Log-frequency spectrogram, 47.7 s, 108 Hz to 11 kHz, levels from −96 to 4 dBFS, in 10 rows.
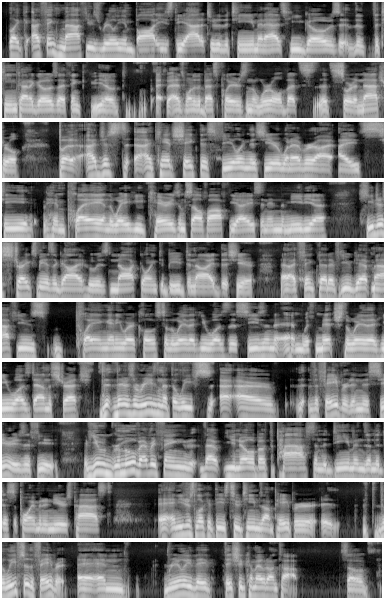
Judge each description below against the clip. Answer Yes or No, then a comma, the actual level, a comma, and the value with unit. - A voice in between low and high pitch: No, low, 120 Hz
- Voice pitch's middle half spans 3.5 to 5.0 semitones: No, average, 2.7 semitones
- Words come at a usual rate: No, fast, 215 wpm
